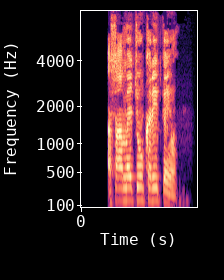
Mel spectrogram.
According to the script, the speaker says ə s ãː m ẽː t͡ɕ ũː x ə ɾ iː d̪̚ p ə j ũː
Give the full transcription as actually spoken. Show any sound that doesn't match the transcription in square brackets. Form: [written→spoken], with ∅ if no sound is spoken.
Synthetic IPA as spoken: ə s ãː m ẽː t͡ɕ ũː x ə ɾ iː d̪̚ [p→k] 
